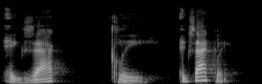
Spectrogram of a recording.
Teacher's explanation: Don't pronounce the T. Exactly. You go from the k sound to the l sound.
